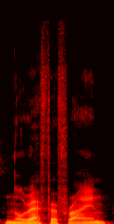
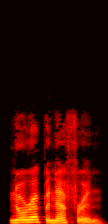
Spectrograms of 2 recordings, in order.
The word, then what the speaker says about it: norepinephrine: we start playing is because our body releases noreprine noreprine I don't know how to pronounce know this word word but it's here noreprine norepinephrine and dopamine which is a much easier word to Okay.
